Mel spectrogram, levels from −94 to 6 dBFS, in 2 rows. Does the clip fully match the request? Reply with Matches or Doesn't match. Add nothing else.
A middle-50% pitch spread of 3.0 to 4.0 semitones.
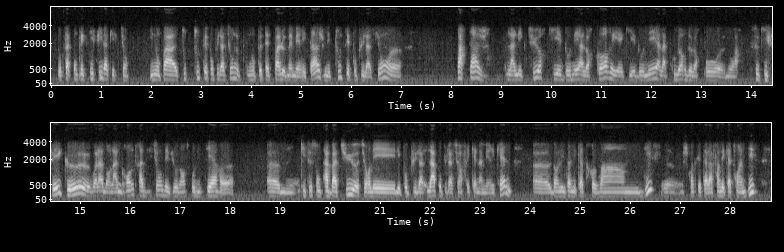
Matches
